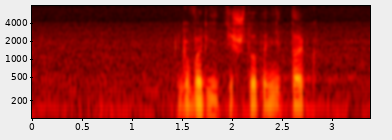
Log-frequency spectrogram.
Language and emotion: Russian, neutral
